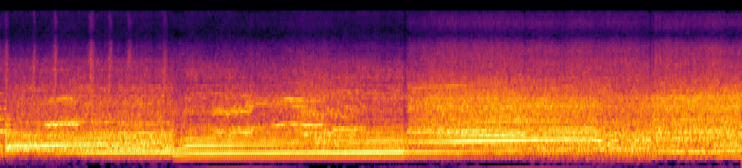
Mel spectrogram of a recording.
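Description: Car engine running hard at high revs in a car chase, a steady drone whose tone changes abruptly twice, about three and six seconds in.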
